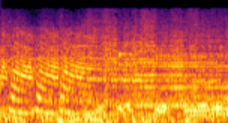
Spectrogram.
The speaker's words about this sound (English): It's all happening. Air horns all over the place.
